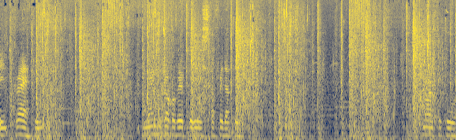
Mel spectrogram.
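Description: A man talks with animation into a microphone close by.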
